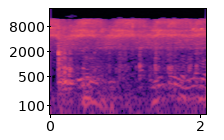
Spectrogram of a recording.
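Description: Indistinct voices talking over a steady high-pitched hiss, with a short knock right at the start.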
